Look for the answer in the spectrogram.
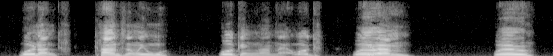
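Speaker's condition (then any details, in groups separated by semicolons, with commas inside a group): Cerebral palsy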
